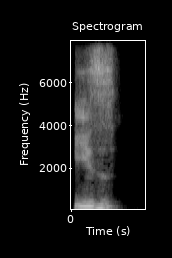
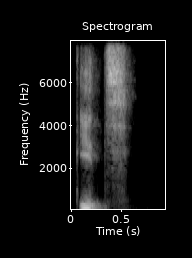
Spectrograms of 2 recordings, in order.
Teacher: esta es una S vibrante, is, y esta es una S silbante con una T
